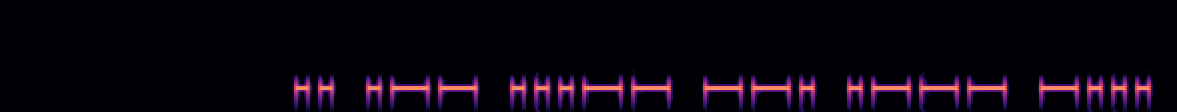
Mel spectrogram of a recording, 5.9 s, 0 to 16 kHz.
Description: Morse code, heard as a keyed tone, about 21 wpm, 700 Hz. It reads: IW3GJB
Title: DXCC-100 Call Signs - 6 Characters - Repeated 2x - 20wpm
